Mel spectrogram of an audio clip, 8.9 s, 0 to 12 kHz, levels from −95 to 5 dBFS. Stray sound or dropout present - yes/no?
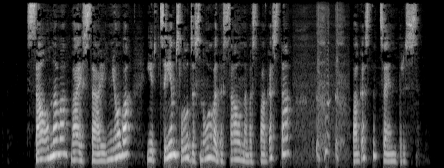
yes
